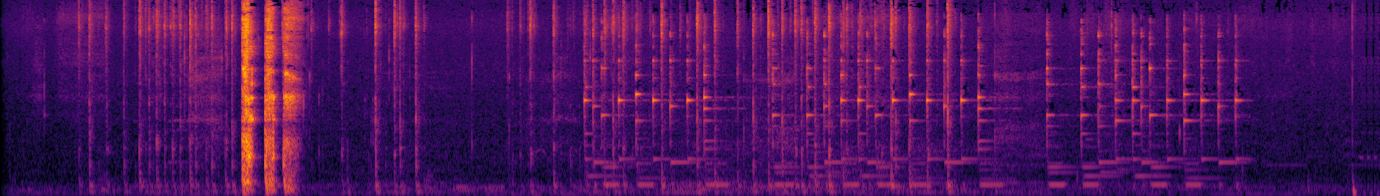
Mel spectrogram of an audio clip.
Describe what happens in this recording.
I coughed while I was typing on the keyboard, then my phone rang.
